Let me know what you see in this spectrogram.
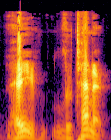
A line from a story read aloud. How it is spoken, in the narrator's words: I yelled out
